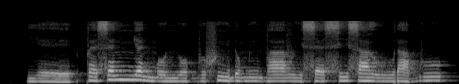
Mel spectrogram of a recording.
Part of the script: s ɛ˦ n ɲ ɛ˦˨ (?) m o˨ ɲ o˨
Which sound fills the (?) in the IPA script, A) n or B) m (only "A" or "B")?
A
